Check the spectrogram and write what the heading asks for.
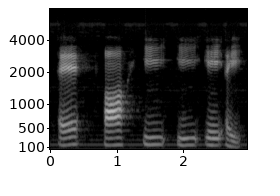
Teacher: जिन स्वरों के उच्चारण में होठ या होष्ट गोल न होकर खुलकर अन्य किसी आकार में खुले उन्हें अवृत्ताकार स्वर कहते हैं।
